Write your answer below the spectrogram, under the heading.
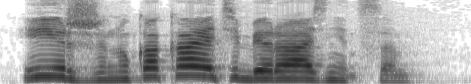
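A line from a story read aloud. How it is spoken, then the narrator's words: Sigh. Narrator (Russian): Вздохнул Себастьян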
